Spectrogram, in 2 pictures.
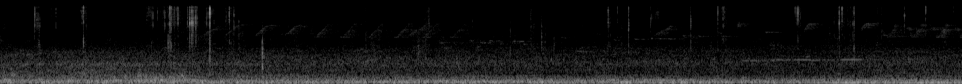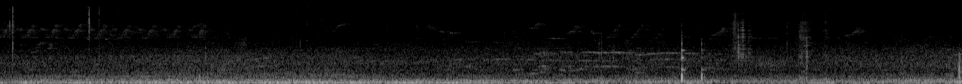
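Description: Outdoor ambience: birds chirping in runs of short repeated high notes over a steady low rumble, with faint crackles and ticks of papery garlic skins being peeled by hand and two sharp clicks, one about two seconds in and one near the end.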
